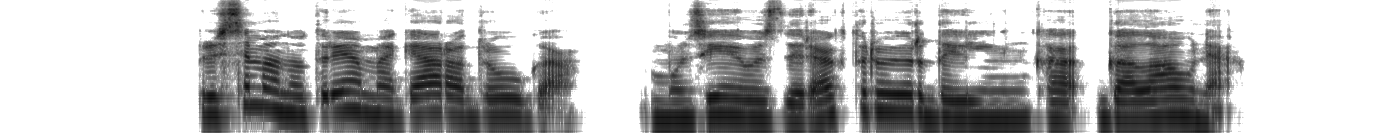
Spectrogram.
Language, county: Lithuanian, Panevėžys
